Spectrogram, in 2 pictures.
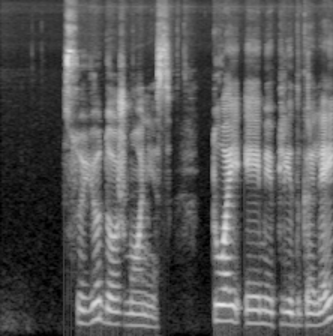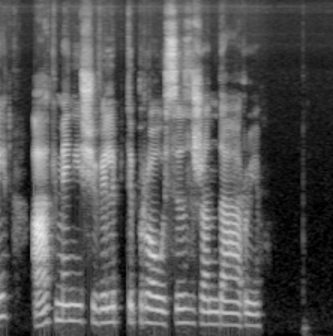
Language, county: Lithuanian, Marijampolė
